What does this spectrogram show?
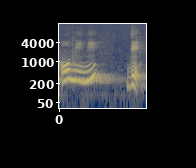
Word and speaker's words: Hominidae: Está escrito dae, mas se pronuncia Hominidae.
